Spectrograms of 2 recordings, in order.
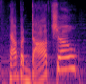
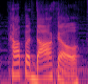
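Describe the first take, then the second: First: The name is said with a 'ch' sound. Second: The name is said with a 'k' sound.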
